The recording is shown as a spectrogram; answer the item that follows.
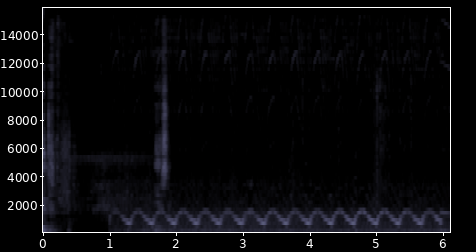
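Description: A siren in a fast rising-and-falling wail, about three sweeps a second, over a low rumble. It starts about a second in, after a brief silence.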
